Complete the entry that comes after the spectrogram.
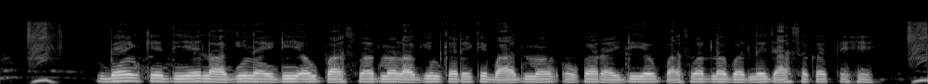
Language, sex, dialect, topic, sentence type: Chhattisgarhi, male, Central, banking, statement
